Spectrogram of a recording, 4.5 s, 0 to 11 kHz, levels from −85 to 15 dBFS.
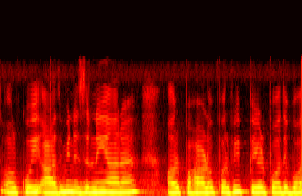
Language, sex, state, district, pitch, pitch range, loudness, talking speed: Hindi, female, Haryana, Jhajjar, 270 Hz, 265-285 Hz, -10 LUFS, 185 wpm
